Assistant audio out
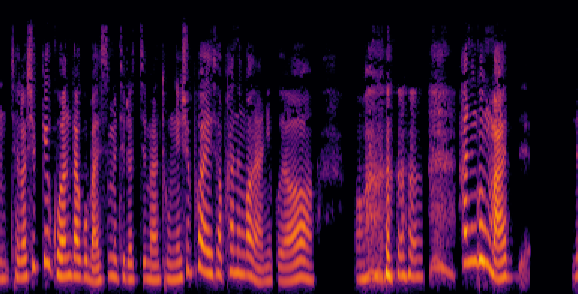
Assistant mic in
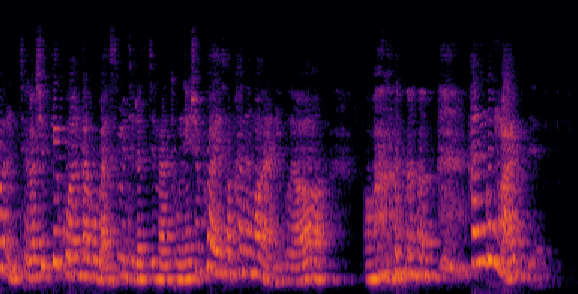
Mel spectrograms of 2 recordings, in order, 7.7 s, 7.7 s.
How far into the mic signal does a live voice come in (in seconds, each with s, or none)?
none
